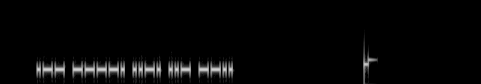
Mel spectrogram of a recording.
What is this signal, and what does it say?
Morse code, heard as a keyed tone, about 40 wpm, 700 Hz. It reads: W9FUZ
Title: USA Call Signs - 5 Characters - 3x Character Spacing - 40wpm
